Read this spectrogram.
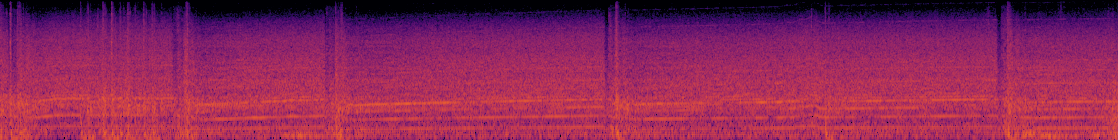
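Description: A sports car engine roars and climbs through the gears, with sharp shifts.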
